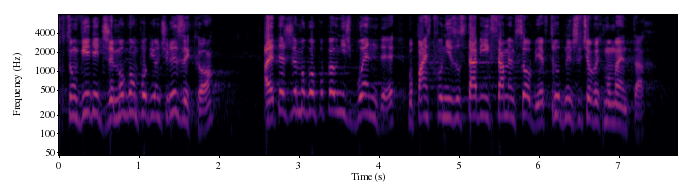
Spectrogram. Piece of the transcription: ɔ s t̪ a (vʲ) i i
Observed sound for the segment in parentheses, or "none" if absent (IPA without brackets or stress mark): vʲ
